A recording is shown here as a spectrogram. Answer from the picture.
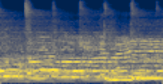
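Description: Rock band playing live, with drums beating out a steady rhythm of about three hits a second over guitar.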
